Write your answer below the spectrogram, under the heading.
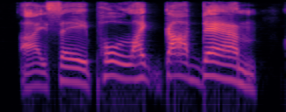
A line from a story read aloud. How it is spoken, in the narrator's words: cried the Indian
